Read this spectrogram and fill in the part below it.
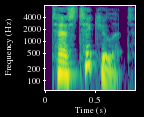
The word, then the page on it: testiculate: British English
